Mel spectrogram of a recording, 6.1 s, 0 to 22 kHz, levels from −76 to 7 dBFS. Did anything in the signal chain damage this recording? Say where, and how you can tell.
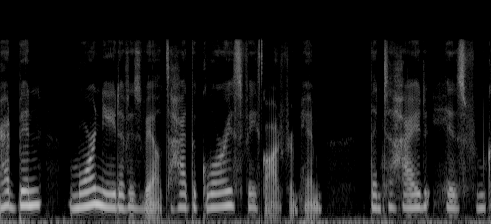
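Yes. The compressed stream carrying this speech contains damaged data between 3.23 and 3.29 s, a stretch of about 65 ms. At the codec stage, the decoder hits frames whose bytes no longer make sense, misreads or discards them, loses sync and has to hunt for the next valid frame header before resuming. The result is a short glitch where normal decoding breaks off, followed by the signal picking up again once the decoder relocks.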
